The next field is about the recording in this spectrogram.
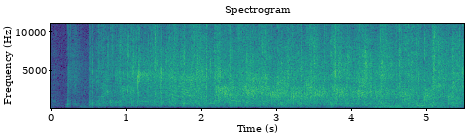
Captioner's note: audience applauding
